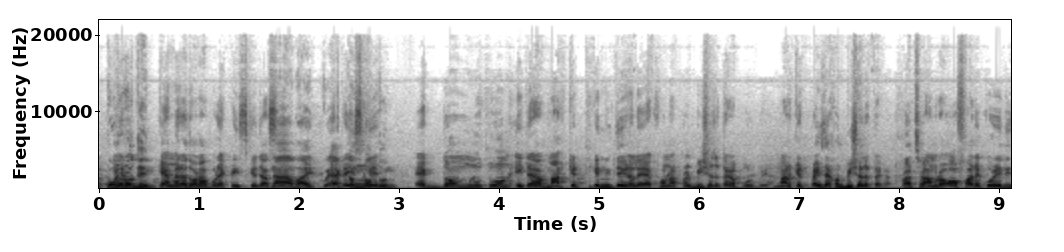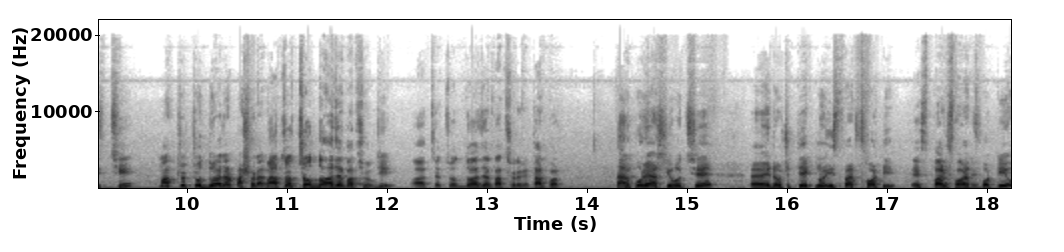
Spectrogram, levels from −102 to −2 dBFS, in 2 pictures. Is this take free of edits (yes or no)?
yes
